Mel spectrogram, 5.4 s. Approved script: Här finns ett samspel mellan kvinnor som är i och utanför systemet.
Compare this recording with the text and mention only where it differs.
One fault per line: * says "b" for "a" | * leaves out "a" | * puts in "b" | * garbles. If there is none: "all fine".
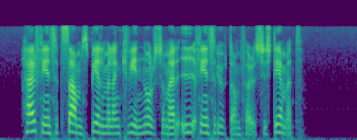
* says "finns" for "och"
